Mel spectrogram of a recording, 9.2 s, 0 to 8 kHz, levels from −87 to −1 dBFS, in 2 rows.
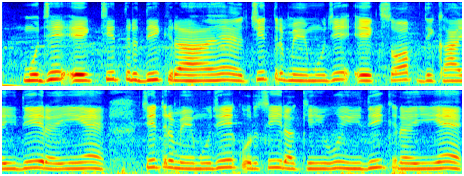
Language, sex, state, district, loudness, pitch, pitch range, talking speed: Hindi, female, Madhya Pradesh, Katni, -19 LUFS, 210 Hz, 200-240 Hz, 155 wpm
